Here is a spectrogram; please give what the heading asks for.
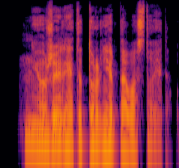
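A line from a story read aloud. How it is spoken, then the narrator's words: Weary sigh. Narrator (Russian): устало вздохнул целитель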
